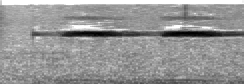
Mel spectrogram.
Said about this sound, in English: The smoke alarm's going off. Okay, thank you. The smoke alarm's going off.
